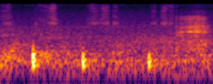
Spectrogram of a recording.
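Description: Dry-erase marker writing on a whiteboard, faint, with four short stroke sounds standing out.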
